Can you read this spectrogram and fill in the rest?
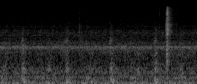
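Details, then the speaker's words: Electrohome Chippendale console Webster record player, intermediate idler wheel with a newly glued rubber surface: a soft, steady thump four to five times a second over the hum. The suspected cause is the glued belt joint or a hard glue spot. "Boy, oh boy, listen to the thump. I'm also concerned that the glue I used, anywhere I put it on a little bit heavy, has formed a hard spot. And that's what we may be hearing."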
